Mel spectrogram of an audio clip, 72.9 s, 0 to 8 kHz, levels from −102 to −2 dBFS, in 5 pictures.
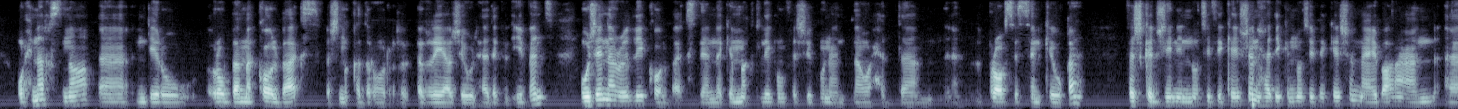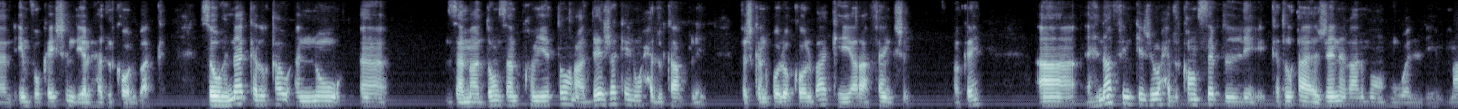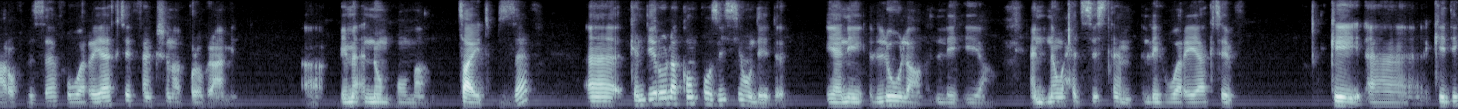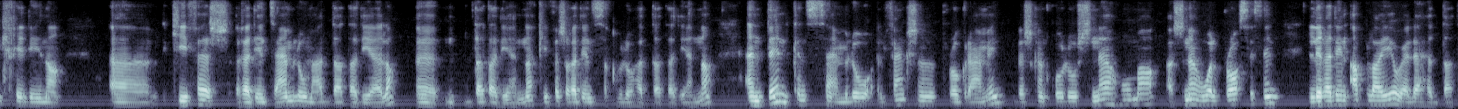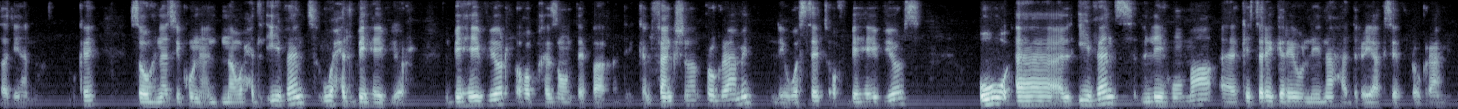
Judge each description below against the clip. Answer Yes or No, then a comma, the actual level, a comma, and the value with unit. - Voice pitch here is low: Yes, low, 115 Hz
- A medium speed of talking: No, fast, 145 wpm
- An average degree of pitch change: Yes, average, 3.3 semitones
